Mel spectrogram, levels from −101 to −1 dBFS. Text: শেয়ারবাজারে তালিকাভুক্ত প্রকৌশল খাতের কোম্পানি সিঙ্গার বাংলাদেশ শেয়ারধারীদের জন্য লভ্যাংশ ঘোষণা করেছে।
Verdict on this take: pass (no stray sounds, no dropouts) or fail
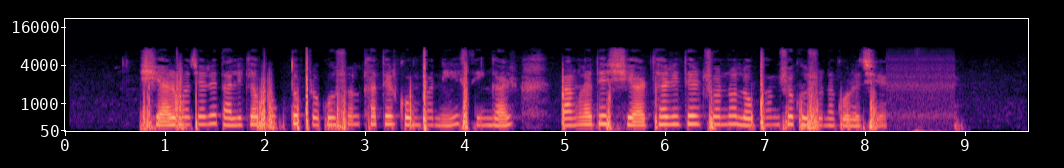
fail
